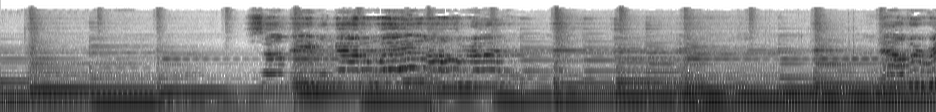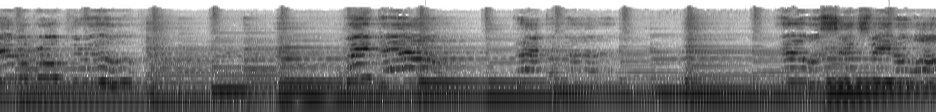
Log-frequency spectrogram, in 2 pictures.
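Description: Live band music: an instrumental passage of the song, with a guitar playing lines with bent notes over held bass notes.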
